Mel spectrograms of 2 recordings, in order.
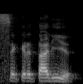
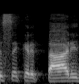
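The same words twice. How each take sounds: First: "secretaria" stressed on RI. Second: "secretária" stressed on TÁ. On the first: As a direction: say "secretaria" as se-cre-ta-RI-a. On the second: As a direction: say "secretária" as se-cre-TÁ-ria. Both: Shown as a demonstration. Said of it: "É a sílaba tônica também".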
